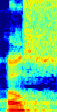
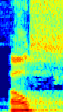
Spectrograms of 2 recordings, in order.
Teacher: harus pas di pangkalnya bisa juga di gusi ya as kemudian kita tinggikan pangkal lidah kita sehingga hurufnya menjadi tebal as dan kita rapatkan dua gigi seri As ya kita rapatkan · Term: haruruf sad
